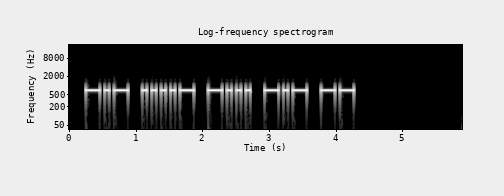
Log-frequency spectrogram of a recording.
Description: Morse code, heard as a keyed tone, about 17 wpm, 700 Hz. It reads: K4BKM
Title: USA Callsign DE Callsign - 5 Characters - 17wpm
